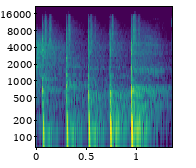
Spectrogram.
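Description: Six dull, low knocks land on a plasterboard window reveal built a few days earlier, each a short, deep thud that dies away almost at once. There is no hollow ring, and the surround sounds solid, well fixed inside and very sturdy.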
